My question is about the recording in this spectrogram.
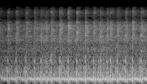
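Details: Stihl MS201T chainsaw, fully stock, about a decade old, worn and just deep-cleaned: an even, high-pitched buzz held steady with no stumbles or missed beats; normal running.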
